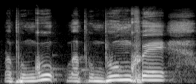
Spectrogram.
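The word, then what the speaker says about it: Mapungubwe: I know, now I know actually how to say it properly. Mapumbungwe, Mutapa, and Great Zimbabwe.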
